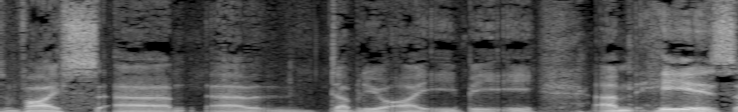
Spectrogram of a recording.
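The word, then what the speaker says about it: Wiebe: interesting chapter is by Philip I think it's pronounced vice WI ebe and he is a professor but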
